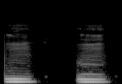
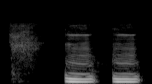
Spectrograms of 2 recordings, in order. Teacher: o meu nariz mexe um pouco mais porque o som é nasal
